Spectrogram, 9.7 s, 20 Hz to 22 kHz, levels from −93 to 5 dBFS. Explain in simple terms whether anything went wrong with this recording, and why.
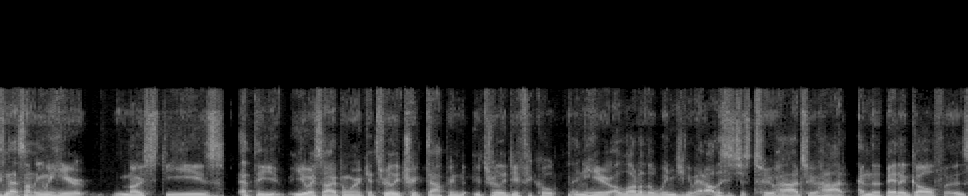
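Something did go wrong, briefly, near the end. From about 8.75 to 8.83 seconds there is a short concealed packet loss. Roughly 40 milliseconds of the speech arrived too late to be played. The receiver covered the gap by stretching out the sound just before it, then blended back into the real speech. You hear a quick smear or wobble. The speech was carried over a call connection that keeps sound only up to about 12 kHz.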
